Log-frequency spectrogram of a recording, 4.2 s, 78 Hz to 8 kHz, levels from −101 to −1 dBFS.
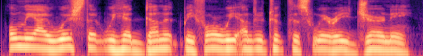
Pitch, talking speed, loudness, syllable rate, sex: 140 Hz, 200 wpm, -14 LUFS, 5.3 syllables/s, male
